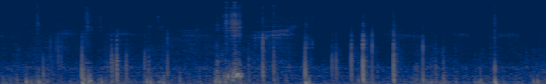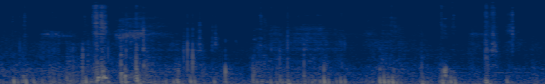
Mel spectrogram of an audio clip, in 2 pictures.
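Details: A tortoiseshell rescue cat has a reverse-sneeze-like fit, or perhaps hiccups, while kneading indoors; it soon settles. Short, harsh snorting bursts come in an uneven, rapid series for about eleven seconds, with soft rustling between them.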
